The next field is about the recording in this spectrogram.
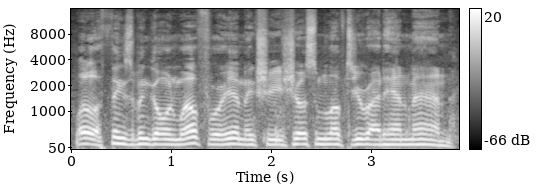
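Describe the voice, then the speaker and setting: A man's voice: medium pitch, level tone, brisk, a little hiss or hum, close to an everyday voice. A man playing a chummy, scheming oni aide in a fantasy audio roleplay, griping in casual, colloquial talk. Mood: friendly, curious.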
